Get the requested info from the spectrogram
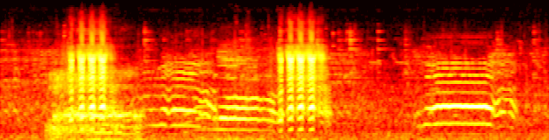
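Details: Goat giving repeated quavering bleats, two strong trembling calls about two seconds apart, mixed with a voice drawing out the word goat.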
